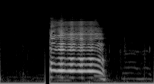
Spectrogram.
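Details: A goat gives one harsh, wavering bleat lasting about half a second in the early morning; on the farm, goats bleat when hungry, and the kids start calling too on hearing it.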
